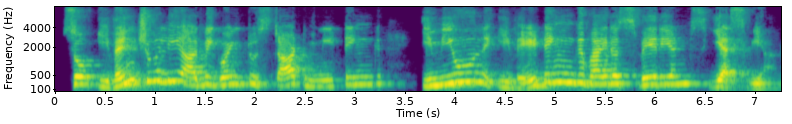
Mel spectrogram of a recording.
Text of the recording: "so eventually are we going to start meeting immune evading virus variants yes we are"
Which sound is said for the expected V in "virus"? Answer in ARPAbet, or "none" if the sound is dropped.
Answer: V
